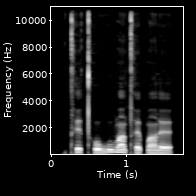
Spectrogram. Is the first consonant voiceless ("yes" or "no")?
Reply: yes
